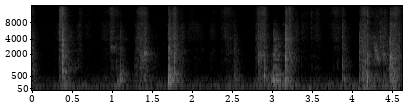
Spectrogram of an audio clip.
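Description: Tarot cards are shuffled and handled in a quiet room. Soft, papery riffles and slaps come in a loose, steady rhythm of short bursts, close by and faint, with no talking.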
